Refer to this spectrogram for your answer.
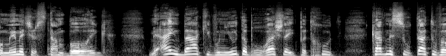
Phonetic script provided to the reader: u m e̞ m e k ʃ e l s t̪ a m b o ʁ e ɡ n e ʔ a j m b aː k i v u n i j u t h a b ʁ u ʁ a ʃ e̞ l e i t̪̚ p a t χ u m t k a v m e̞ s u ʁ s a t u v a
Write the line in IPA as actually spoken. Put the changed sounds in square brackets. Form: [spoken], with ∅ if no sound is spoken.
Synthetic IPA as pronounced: [o] m e̞ m e [t] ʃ e l s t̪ a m b o ʁ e ɡ [m] e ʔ a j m b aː k i v u n i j u t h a b ʁ u ʁ a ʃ e̞ l [a] i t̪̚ p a t χ u [∅] t k a v m e̞ s u ʁ [t] a t u v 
